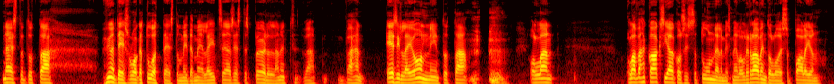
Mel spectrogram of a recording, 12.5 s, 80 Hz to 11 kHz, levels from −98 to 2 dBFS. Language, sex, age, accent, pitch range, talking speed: Finnish, male, 30-49, native, 115-140 Hz, 125 wpm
